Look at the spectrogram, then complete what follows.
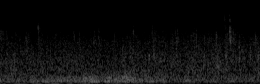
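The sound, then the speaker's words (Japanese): A sudden rain pours down steadily on a hard surface, a dense, continuous hiss with scattered sharper drops, fairly loud, with no voices. “お兄ちゃんもびしょびしょ。まったく、急な雨とか本当嫌になっちゃいますよね。”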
